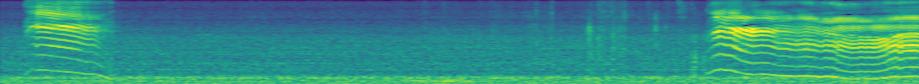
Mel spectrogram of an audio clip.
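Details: Angry rescue kitten protesting loudly at being petted: a sharp falling meow, several seconds of near silence, then a long wavering, drawn-out complaint with a raspy edge.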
